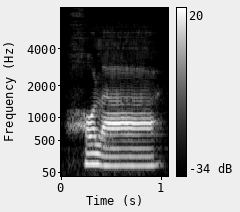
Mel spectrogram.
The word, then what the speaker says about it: hola: Hola. Attention to the H, to the silent H at the beginning. It's not hola, it's Hola. It's like we ignore the sound of the H altogether.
